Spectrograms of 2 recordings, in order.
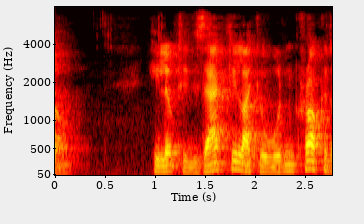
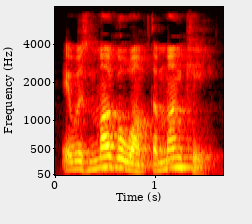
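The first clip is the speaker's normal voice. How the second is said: louder, higher announcing the monkey; excited reveal; 6 semitones higher, 5 dB louder than usual. A narrator's reading. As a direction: narrator bursting with the surprise.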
